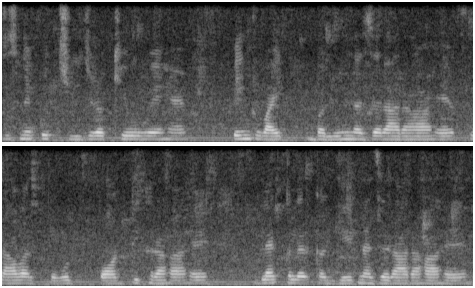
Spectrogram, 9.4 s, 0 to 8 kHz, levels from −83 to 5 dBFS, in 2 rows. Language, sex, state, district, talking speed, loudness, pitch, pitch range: Hindi, female, Chhattisgarh, Raipur, 170 wpm, -19 LUFS, 180 Hz, 175-190 Hz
